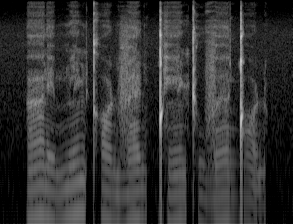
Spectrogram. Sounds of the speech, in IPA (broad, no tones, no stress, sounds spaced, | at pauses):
ɐ̃ ɾ e m ĩ ɳ kʰ ɔ ɳ v æ ɳ ǃʰ ẽ ʈʰ u v ɜ ŋ͡ǃ ɔ ɳ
